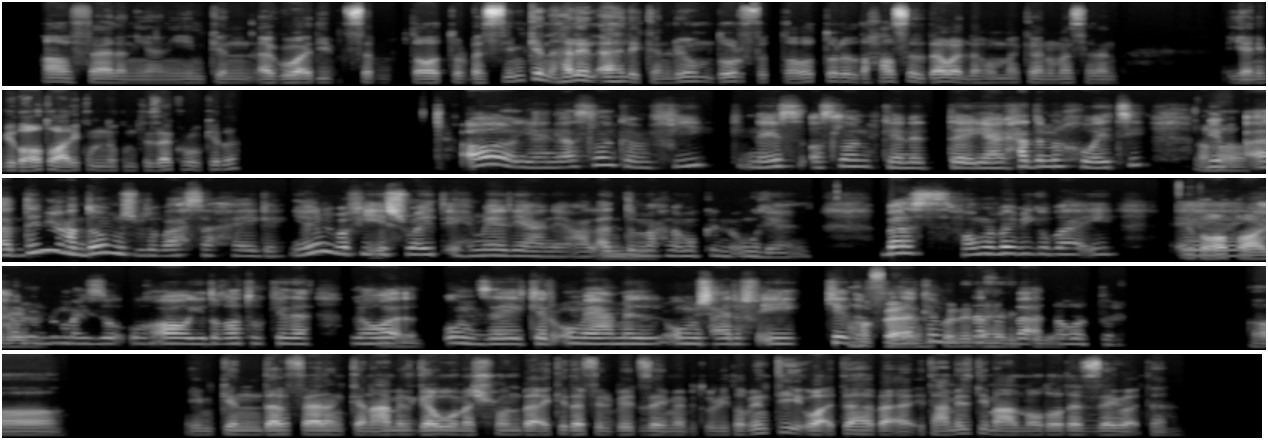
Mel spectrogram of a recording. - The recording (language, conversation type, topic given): Arabic, podcast, إيه اللي بتعمله لما تحس بتوتر شديد؟
- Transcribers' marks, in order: chuckle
